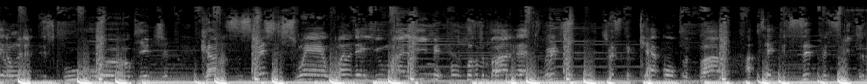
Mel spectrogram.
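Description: Hip hop track: a man raps over a heavily boosted bass line and a steady drum beat.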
